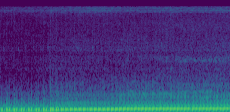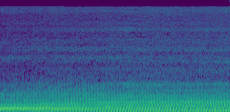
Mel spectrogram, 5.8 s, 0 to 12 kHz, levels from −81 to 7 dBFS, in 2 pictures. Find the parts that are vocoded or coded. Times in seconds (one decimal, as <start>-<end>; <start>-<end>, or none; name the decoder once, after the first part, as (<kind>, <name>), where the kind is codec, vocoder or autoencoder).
0.0-5.8 (autoencoder, DAC-VAE)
